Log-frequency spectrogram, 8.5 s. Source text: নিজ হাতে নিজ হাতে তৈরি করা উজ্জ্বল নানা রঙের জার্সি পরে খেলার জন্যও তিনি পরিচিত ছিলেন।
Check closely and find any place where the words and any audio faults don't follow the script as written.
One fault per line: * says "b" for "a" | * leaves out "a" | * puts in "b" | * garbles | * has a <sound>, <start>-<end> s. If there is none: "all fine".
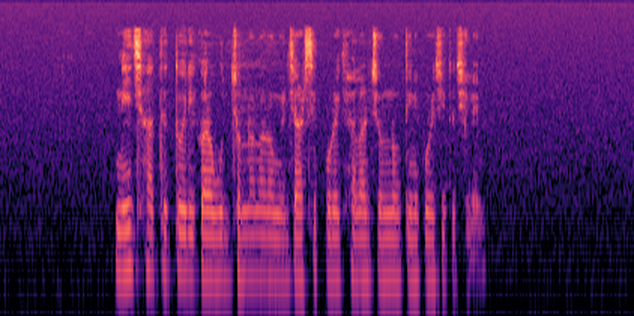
* leaves out "নিজ হাতে"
